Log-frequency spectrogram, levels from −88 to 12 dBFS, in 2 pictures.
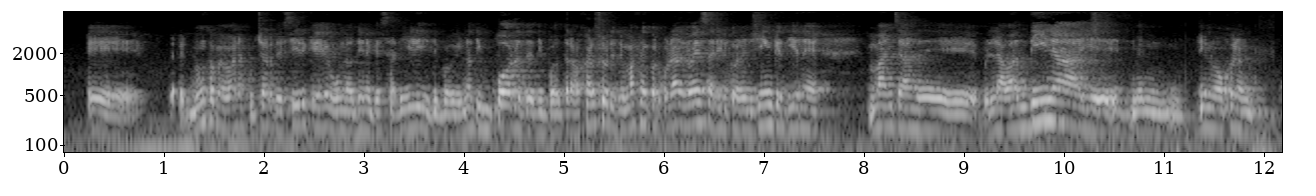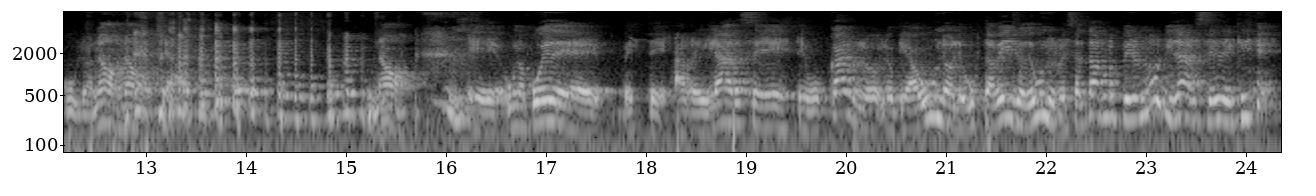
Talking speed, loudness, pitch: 175 wpm, -21 LUFS, 195 Hz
